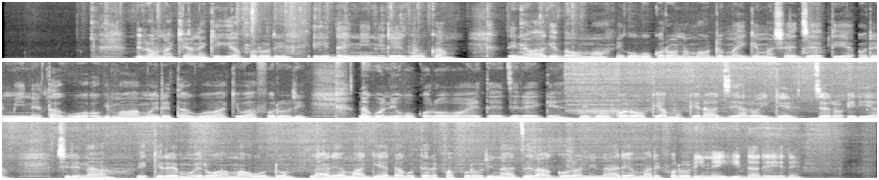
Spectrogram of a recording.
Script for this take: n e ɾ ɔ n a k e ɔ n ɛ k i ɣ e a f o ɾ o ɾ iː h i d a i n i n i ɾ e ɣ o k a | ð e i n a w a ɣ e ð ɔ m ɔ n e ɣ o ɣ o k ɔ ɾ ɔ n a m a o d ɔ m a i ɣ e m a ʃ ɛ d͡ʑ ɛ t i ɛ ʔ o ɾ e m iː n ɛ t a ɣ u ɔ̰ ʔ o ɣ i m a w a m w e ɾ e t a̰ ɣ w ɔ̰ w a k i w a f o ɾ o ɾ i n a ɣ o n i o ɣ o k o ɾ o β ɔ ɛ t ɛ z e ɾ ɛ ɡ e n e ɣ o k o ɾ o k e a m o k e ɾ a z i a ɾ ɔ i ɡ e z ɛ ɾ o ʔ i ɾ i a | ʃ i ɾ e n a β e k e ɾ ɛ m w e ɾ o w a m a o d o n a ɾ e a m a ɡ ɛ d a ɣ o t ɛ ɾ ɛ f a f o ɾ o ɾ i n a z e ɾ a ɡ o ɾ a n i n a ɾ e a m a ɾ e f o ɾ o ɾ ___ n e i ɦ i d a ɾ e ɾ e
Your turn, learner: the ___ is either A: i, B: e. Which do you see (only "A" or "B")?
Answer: A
